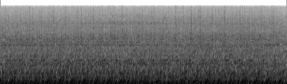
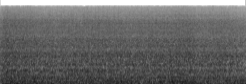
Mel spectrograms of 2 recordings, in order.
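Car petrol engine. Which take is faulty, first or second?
first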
